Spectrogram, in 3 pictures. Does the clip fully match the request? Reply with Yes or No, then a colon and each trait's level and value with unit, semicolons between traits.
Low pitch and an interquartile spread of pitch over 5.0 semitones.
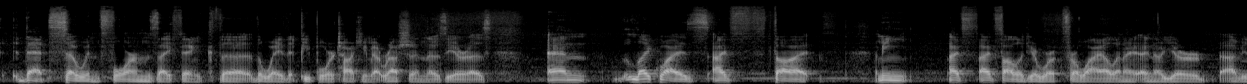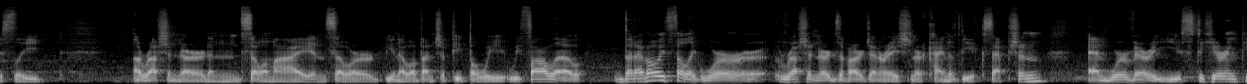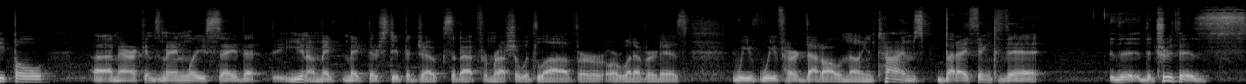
Yes: very low, 85 Hz; wide, 5.6 semitones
